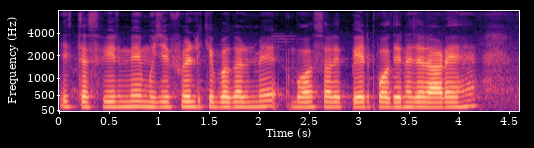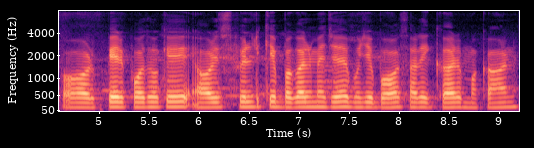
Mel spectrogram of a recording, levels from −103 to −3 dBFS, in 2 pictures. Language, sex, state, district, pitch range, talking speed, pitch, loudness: Hindi, male, Bihar, Katihar, 145-155 Hz, 210 wpm, 150 Hz, -19 LUFS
